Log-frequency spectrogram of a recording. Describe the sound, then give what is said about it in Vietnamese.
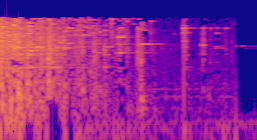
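Kettle thrown against a wall and shattering: a bright, brittle crash followed by a scatter of tinkling fragments that thin out and die away, fairly faint overall. “Cái ấm nước bay trượt qua đầu Mai, đập thẳng vào bức vách kêu choang một tiếng, rồi rơi xuống đất bể tan tành.”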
